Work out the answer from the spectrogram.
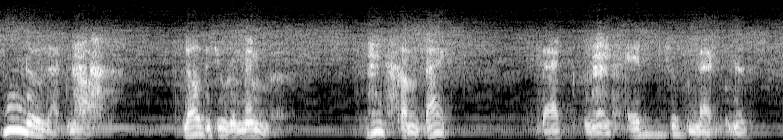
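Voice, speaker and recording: An actor playing a calm, reassuring male psychologist in a 1950s radio drama, with a measured, soothing manner. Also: medium pitch. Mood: reassuring, grave. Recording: dull vintage radio recording with music.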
